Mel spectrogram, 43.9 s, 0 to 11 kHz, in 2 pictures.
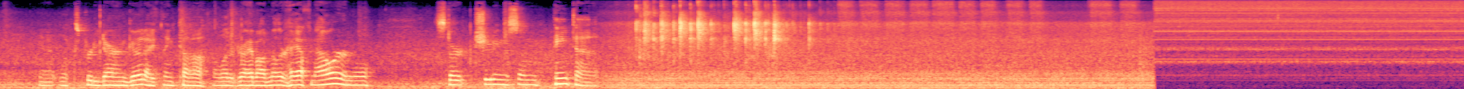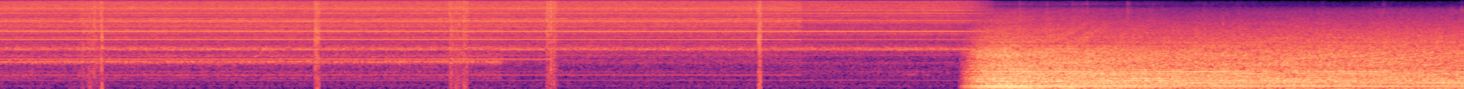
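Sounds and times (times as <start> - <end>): steady hum: 0.0 - 17.4, 36.4 - 43.9
aerosol can spraying: 9.4 - 15.8, 16.4 - 17.2
louder lower hum: 36.4 - 43.9.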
